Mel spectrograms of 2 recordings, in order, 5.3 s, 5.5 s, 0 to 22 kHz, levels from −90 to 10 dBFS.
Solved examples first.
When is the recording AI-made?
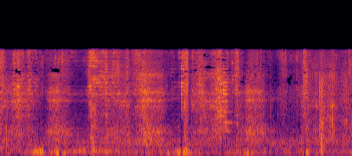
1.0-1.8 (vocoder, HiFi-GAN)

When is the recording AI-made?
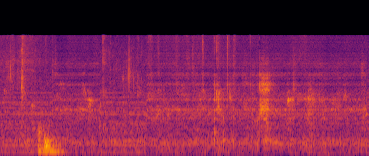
0.8-1.5 (codec, SNAC); 2.2-5.5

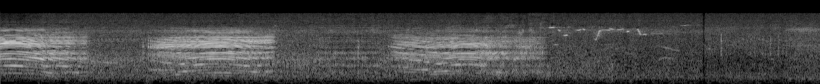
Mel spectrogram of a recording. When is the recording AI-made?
3.2-3.8 (codec, HILCodec); 4.8-5.5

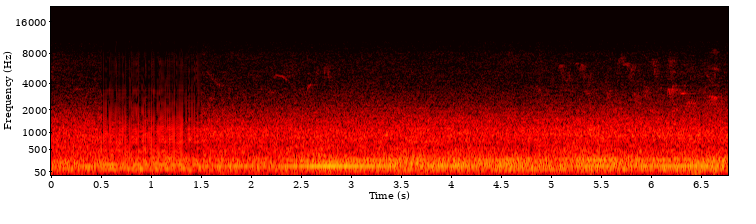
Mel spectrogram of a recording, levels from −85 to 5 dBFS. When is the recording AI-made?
0.5-1.5 (vocoder, BigVGAN v2)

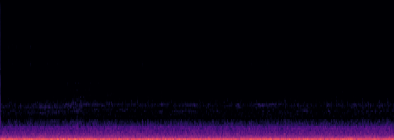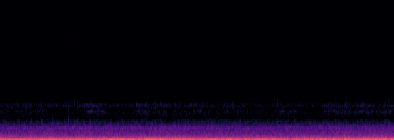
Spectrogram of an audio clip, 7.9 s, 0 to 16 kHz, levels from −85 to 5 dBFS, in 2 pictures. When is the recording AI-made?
0.0-1.6 (vocoder, BigVGAN v2); 2.9-7.9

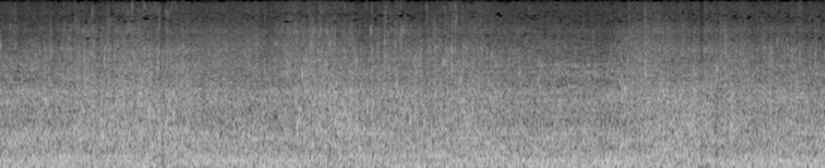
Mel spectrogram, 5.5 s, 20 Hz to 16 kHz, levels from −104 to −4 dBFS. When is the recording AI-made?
1.2-1.8 (codec, SNAC); 4.2-5.0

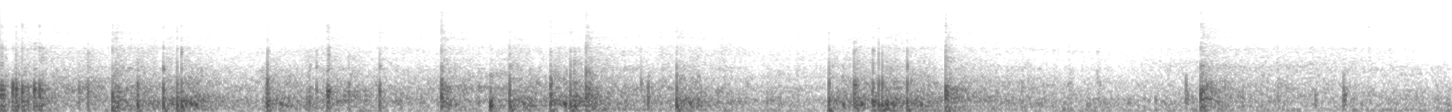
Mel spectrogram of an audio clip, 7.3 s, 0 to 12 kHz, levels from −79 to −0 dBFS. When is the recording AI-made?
0.0-5.7 (codec, HILCodec)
